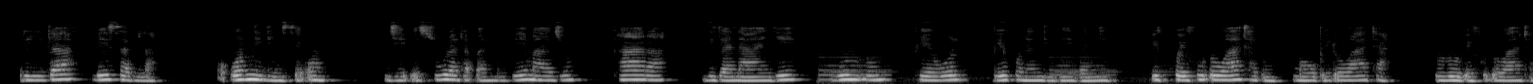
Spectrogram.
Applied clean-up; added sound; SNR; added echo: neural separator model SepFormer DNS4.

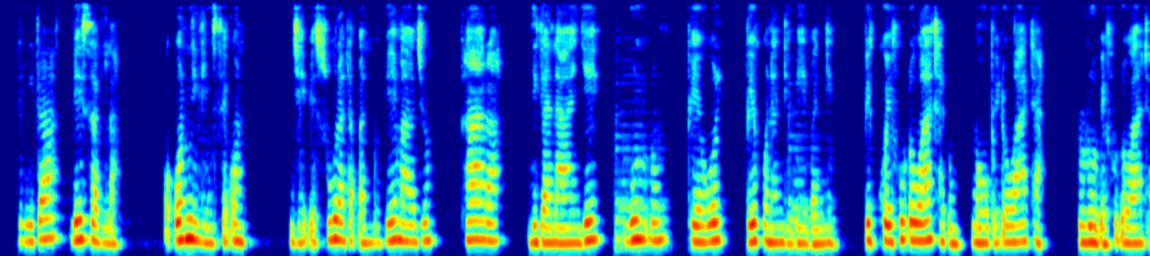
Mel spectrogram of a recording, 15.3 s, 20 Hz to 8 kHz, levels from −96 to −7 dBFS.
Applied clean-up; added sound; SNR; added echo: neural mask model DeepFilterNet 3.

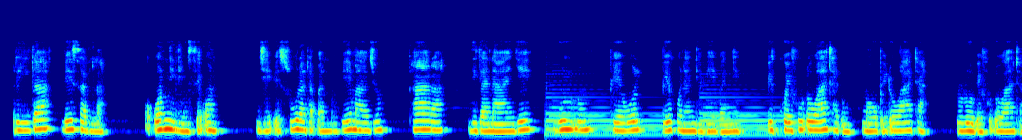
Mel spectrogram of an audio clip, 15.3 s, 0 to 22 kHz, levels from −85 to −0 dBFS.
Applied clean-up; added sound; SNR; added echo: none; Electric guitar / Strum; 17 dB; reverberation time 0.3 s.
